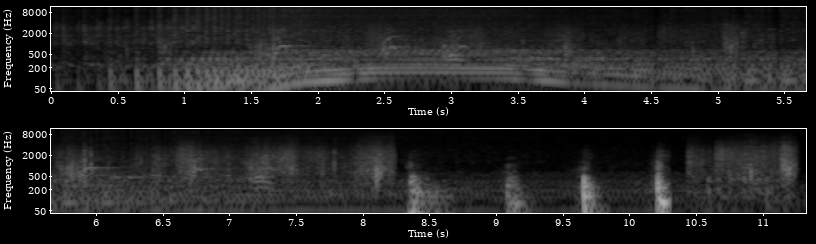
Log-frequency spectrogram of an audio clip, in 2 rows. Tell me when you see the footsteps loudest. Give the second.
10 s.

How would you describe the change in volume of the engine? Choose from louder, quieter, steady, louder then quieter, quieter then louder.
quieter.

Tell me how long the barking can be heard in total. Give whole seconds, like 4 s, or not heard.
3 s.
